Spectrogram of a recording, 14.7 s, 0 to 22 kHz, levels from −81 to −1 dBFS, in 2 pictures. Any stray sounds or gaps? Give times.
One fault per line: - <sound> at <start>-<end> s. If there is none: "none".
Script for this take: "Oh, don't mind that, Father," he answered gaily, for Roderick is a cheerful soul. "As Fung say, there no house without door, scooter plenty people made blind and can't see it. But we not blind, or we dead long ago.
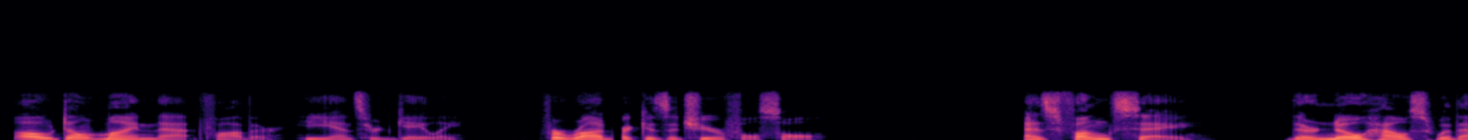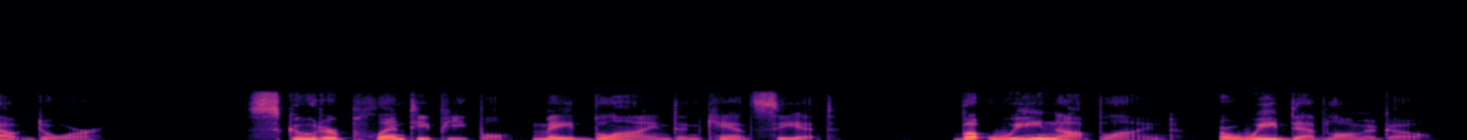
- dropout at 3.1-3.1 s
